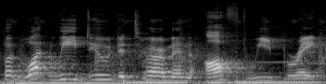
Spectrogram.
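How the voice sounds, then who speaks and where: A woman playing an ailing, solemn old king, reciting rhymed Shakespearean verse in a measured, stately manner. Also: lowish voice, lively intonation, roomy sound, faint music behind. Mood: solemn, resigned. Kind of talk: formal Shakespearean verse declamation.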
